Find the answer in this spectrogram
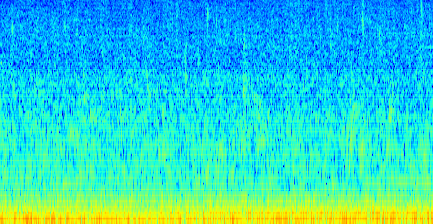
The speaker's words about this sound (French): Quelques arbres derrière nous nous entoure sur cette vaste berge, à quelques mètres. Se trouve la rivière que nous entendons à peine.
